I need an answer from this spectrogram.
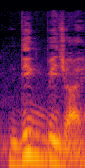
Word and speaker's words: দিগ্বিজয়: আমরা নোট করি যে গ অথবা ব অথবা দন্তস্ব এর সাথে ব ফলা যুক্ত হলে তা উচ্চারণ করতে হবে। ওকে, একটা এক্সাম্পল দেখতে হবে, যে আমি যদি বলি দিগ্বিজয়, হ্যাঁ, আমরা বলি না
